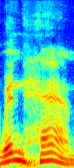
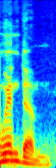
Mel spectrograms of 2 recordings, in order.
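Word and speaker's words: Wyndham: anyone say it so I was always saying Windham but now I'm G be saying Windom well naturally I mean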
